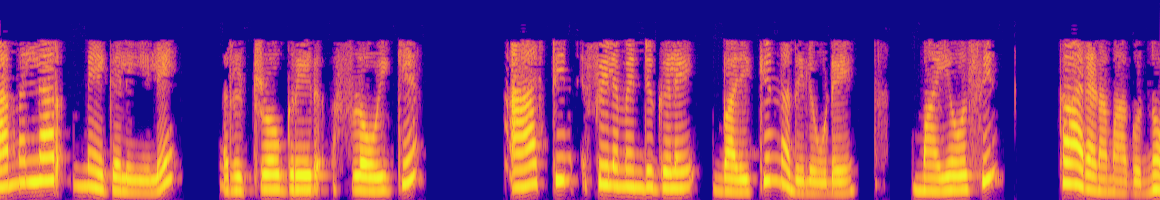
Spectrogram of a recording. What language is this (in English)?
Malayalam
